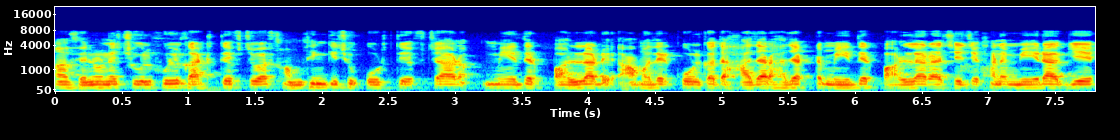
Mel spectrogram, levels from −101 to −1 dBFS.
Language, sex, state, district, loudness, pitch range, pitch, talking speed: Bengali, male, West Bengal, Kolkata, -20 LUFS, 115-120 Hz, 115 Hz, 190 wpm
